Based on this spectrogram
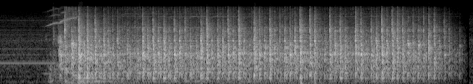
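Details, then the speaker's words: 2017 Hyundai Sonata Hybrid with 88,000 miles; harsh, fast, uneven metallic clatter right from start-up for about four seconds, run only briefly: timing chain rattle. "behind me is a 2017 Hyundai Sonata with a crazy chain rattle listen to this thing now I didn't want to run it too long but just enough you can hear that crazy noise that's the timing chain"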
